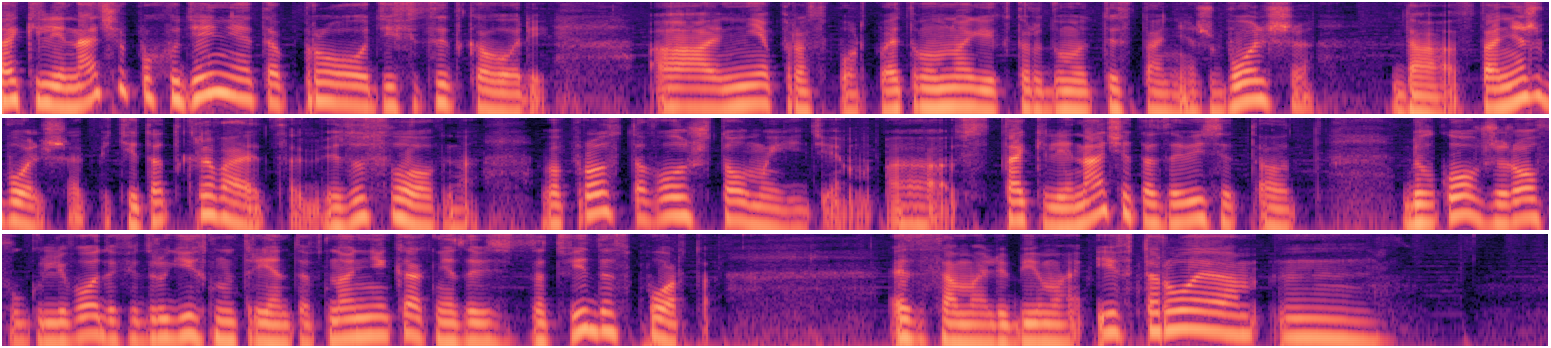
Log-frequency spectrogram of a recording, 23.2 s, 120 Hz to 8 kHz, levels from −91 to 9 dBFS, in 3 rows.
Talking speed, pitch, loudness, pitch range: 140 wpm, 160 Hz, -15 LUFS, 140-185 Hz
